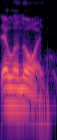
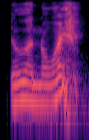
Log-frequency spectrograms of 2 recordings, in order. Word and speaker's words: Illinois: It's Illinois. The S is silent. Illinois.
